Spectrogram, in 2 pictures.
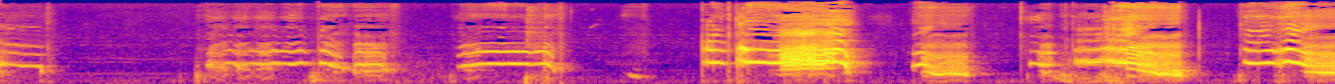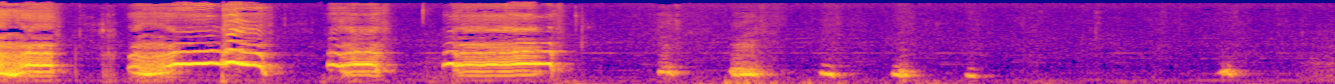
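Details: Nervous pet fox, awake and refusing to be touched, squeals loudly in a string of strained, wavering, whining cries, then fades into short, softer yelps, indoors.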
